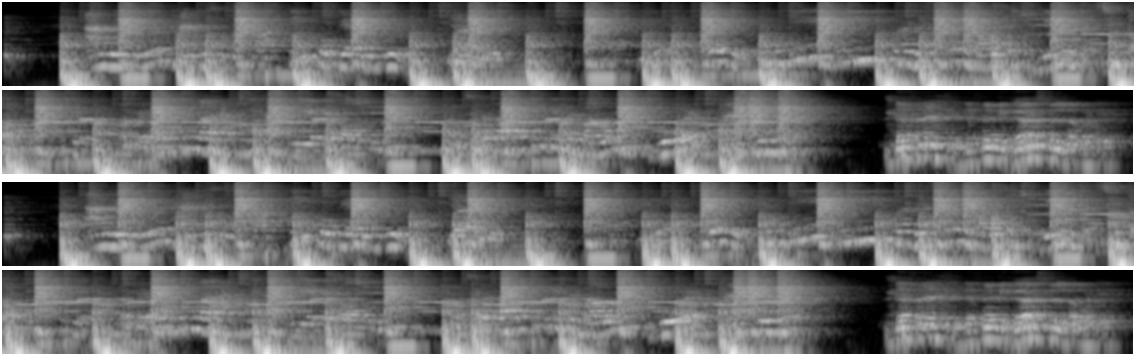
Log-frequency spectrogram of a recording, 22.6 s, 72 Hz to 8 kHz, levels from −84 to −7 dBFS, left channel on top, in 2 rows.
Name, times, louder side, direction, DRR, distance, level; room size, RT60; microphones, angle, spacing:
sound 1, 0.6-0.9 1.1-1.5 1.7-3.8 4.1-5.5 5.8-6.1 6.4-8.5 8.7-19.2, right 1 dB, 35° right, 1.1 m, -25 dB
voice 1, 0.8-4.1 6.0-6.7 7.0-11.7 12.0-12.2 12.8-15.1 15.9-19.3 20.1-20.8 21.3-21.7, equal, 80° left, -5 dB, 0.9 m, -34 dB
voice 2, 4.4-5.0 12.5-12.9 15.8-16.2 20.1-22.4, right 1 dB, 20° left, -7 dB, 0.8 m, -31 dB
3.3 x 2.7 x 2.5 m, 1.1 s
head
